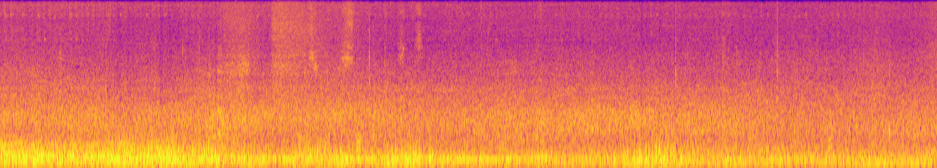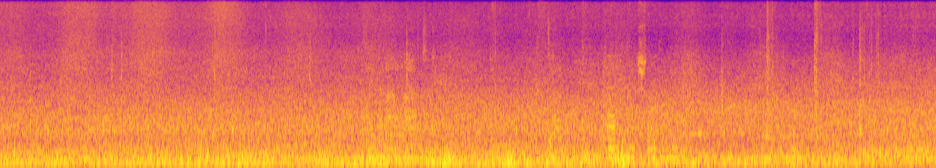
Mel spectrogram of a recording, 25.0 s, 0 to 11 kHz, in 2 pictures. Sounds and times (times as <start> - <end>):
Truck: 0.0 - 24.9
Speech: 2.8 - 5.8, 17.3 - 18.7, 19.7 - 21.9, 22.6 - 23.5, 24.4 - 24.9.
